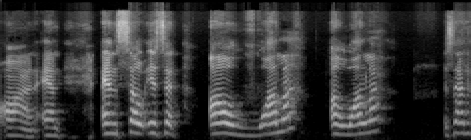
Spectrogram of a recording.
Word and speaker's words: AI Wala: And so is it Awala? Awala? Is that how you say it? AI Wala. It is AI, like artificial intelligence, and Wala, AI Wala.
